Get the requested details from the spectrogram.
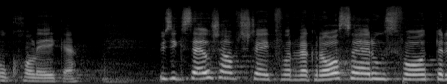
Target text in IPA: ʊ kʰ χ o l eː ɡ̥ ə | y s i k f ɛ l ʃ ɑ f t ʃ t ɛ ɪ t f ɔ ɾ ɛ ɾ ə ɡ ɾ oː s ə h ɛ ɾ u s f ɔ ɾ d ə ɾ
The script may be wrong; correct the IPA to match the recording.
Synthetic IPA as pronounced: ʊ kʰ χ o l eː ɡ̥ ə | y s i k s ɛ l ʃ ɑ f t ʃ t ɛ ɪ t f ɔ ɾ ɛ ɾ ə ɡ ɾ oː s ə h ɛ ɾ u s f ɔ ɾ d ə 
